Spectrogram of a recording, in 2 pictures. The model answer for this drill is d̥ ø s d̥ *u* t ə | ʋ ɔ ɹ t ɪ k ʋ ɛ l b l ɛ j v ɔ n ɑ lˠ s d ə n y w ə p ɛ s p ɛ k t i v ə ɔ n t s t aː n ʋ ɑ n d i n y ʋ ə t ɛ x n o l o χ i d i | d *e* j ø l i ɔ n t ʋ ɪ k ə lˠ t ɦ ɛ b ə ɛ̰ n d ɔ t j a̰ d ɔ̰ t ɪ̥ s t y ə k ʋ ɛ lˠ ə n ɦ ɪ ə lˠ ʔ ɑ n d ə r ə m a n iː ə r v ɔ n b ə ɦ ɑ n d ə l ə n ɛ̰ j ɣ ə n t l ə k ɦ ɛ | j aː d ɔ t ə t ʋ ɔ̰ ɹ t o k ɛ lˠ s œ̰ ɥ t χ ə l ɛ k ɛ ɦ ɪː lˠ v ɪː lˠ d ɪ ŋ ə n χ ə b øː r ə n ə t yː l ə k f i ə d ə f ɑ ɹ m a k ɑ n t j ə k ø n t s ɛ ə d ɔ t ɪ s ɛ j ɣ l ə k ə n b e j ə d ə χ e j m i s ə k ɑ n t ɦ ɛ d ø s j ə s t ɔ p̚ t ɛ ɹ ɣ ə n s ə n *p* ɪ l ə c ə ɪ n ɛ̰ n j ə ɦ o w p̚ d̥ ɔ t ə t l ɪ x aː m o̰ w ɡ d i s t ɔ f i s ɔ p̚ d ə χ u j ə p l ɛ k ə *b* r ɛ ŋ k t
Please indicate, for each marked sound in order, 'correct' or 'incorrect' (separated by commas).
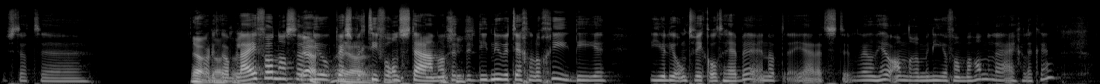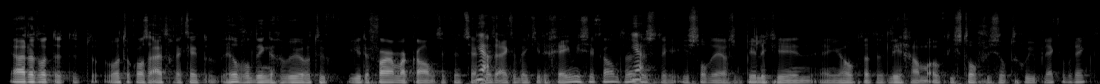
incorrect, incorrect, correct, correct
